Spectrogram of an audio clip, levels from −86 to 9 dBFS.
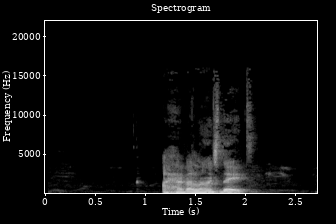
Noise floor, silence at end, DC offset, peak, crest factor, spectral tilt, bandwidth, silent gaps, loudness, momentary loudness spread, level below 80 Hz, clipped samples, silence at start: -72 dBFS; 0.75 s; under 0.1%; -2 dBFS; 16 dB; -7.5 dB/octave; 12 kHz; none; -15 LUFS; 14 LU; -52 dBFS; under 0.1%; 1.15 s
